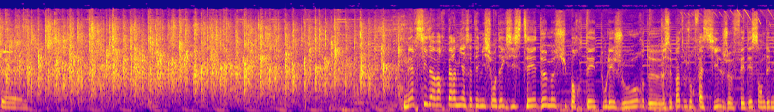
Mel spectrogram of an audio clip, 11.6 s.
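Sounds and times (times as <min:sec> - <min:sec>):
speech: 0:00.0 - 0:00.6, 0:06.1 - 0:11.6
audience applause: 0:00.0 - 0:06.2.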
